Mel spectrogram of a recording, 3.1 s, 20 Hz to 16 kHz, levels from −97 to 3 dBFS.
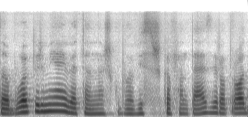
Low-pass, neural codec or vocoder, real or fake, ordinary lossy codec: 10.8 kHz; codec, 24 kHz, 0.9 kbps, DualCodec; fake; MP3, 96 kbps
